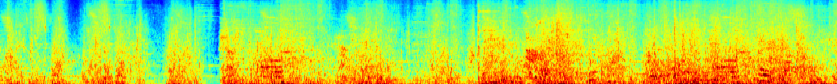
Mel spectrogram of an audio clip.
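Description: Weapons strike with sharp hits.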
